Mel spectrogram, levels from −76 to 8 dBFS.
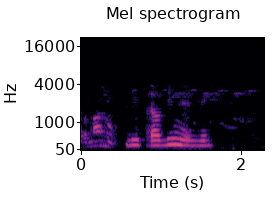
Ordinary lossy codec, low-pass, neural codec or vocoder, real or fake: AAC, 16 kbps; 7.2 kHz; none; real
